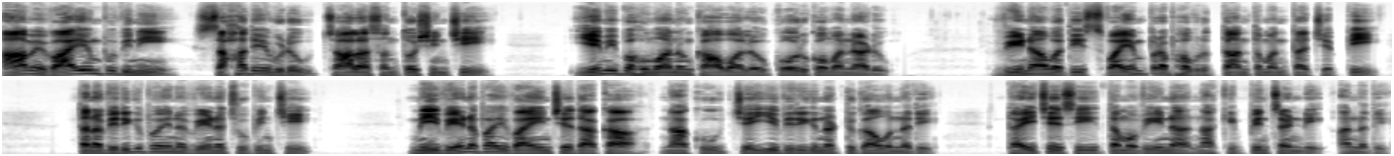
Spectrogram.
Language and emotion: Telugu, neutral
